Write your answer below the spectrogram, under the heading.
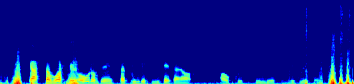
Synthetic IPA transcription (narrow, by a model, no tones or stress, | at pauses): sjar̥t̪avɔr̥t̪ɛɾoːwɾowht̪ejnst̪ʰak̪ʰfiːlɪst̪iθɛsa | aːwkʏsfiːnɪslɪkvʏðsɪn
